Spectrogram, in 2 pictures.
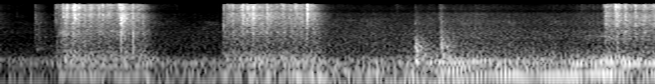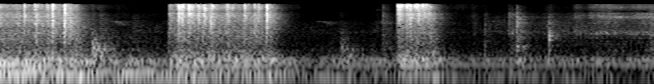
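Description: Electric arc welding: a crackling arc struck in about six short runs, each lasting roughly half a second to a second, over a steady low hum.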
